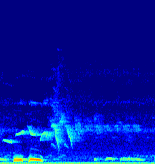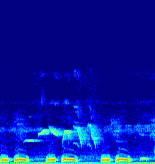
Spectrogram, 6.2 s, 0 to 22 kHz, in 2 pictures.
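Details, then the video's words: Spotted dove decoy calling down wild birds, in the Thai three-kuk style: paired throaty coos, one short and one longer and falling, in groups separated by softer coos, while thin whistled chirps of other birds sound above. "เสียงนกเขาใหญ่ 3กุกห้อย เรียกลงกุก2กุก"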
